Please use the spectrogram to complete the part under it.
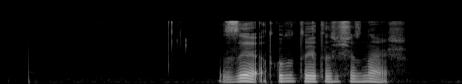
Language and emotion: Russian, neutral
